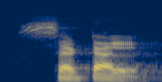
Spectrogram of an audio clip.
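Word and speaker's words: subtle: अगर टी से पहले बी आए तो क्या होगा, बी साइलेंट होगा। जैसे डेट, डाउट, सटल।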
